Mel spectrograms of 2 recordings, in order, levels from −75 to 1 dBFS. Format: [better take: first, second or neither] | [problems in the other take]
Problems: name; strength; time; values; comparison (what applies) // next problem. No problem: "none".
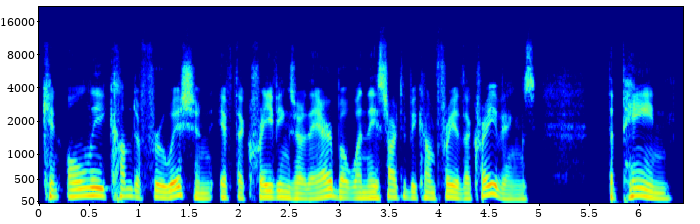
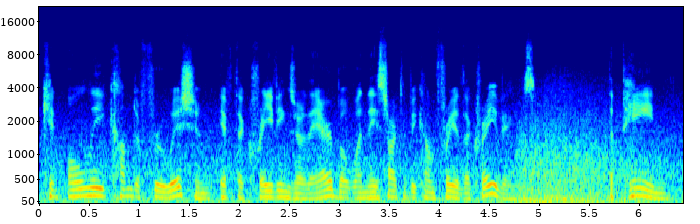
first | wind noise on the microphone; heavy; 7 dB below the speech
